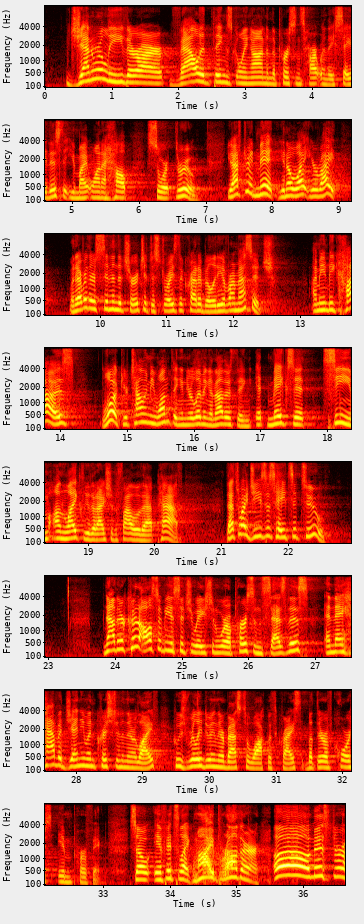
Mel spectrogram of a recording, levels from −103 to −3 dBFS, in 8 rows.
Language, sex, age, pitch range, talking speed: English, male, 40-59, 170-230 Hz, 195 wpm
